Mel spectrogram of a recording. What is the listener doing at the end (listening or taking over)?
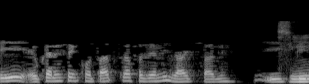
taking over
